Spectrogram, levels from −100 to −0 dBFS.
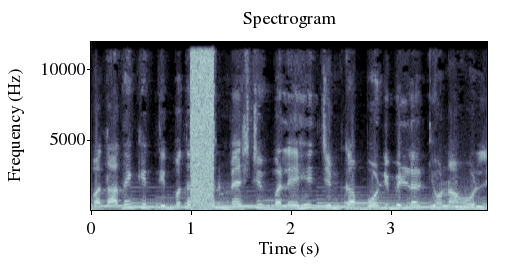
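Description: File tags played as audio, from 0.99 to 1.22 s: an embedded cover picture, stored as compressed data, was read as if it were samples. Its random-looking bytes come out as a sudden burst of very loud white noise with hard edges, lasting about 0.23 s.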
